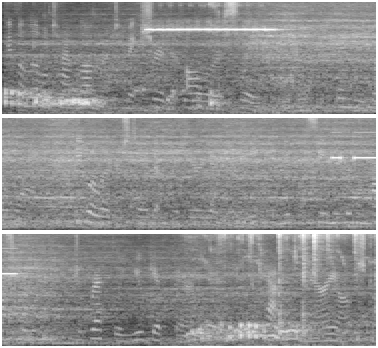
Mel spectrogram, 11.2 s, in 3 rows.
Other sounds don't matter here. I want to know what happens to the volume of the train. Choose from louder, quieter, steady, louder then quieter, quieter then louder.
louder then quieter.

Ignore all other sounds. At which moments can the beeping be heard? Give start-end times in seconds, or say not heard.
1.4-2.8, 7.0-7.7.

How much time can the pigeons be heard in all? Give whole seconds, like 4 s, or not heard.
4 s.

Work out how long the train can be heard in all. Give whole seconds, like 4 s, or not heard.
11 s.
